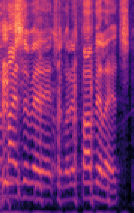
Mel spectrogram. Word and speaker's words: Everett: Na, na, verdade, a pronúncia é Everett, né? Everett. – Daí os brasileiros falam Everett.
